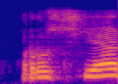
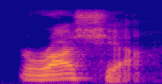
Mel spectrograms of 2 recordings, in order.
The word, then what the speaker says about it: Russia: Rusia dalam bahasa Inggris diucapkan Russia. Russia. Coba kamu perhatikan ya. Bacanya Russia. Russia. Bukan Rusia. Bukan Rusia. Tapi Russia.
